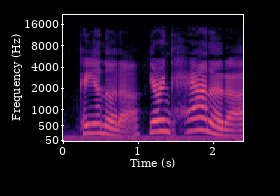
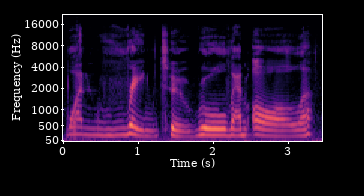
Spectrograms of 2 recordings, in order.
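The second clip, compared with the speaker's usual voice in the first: slow dramatic quote; 3 semitones lower, 4 dB louder, much slower than usual. Acted. Quoting the film's ring line.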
